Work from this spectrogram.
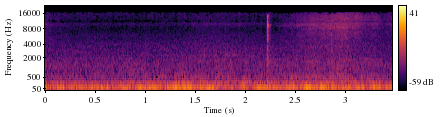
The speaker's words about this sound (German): Ja, der Verkehr.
